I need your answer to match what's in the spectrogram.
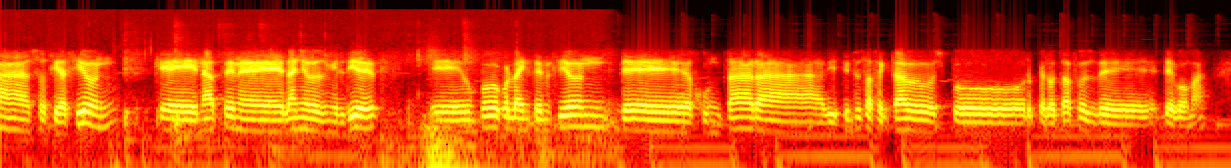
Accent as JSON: {"language": "Spanish", "region": "Catalonia", "country": "Spain", "said": "Yo soy de Cataluña."}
